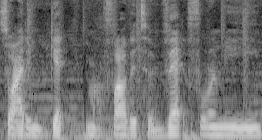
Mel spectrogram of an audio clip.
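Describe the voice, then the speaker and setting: Very deep and low, a woman's voice moves at a very slow pace. Music plays in the background. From Nigeria. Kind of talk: casual talk to camera.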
